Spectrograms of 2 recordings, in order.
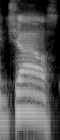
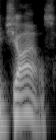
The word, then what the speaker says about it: Giles: That way, Giles. J is the right pronunciation. Okay, Giles.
